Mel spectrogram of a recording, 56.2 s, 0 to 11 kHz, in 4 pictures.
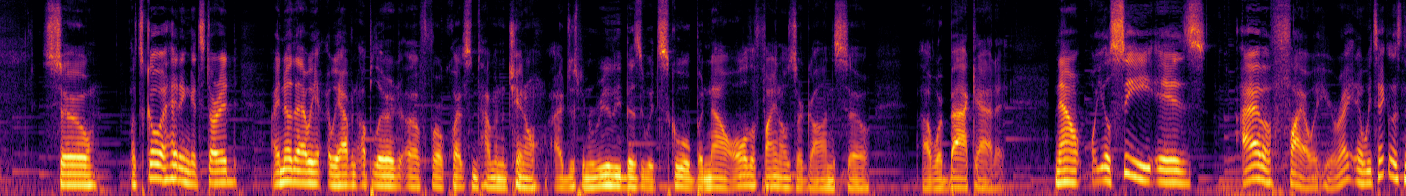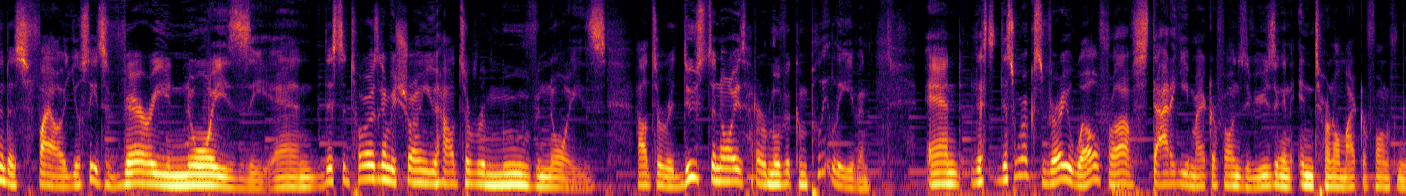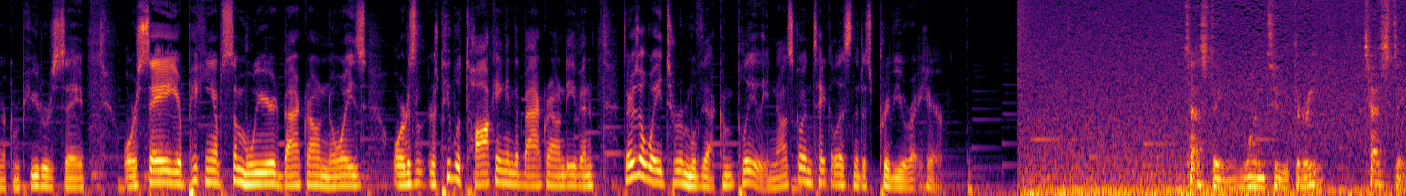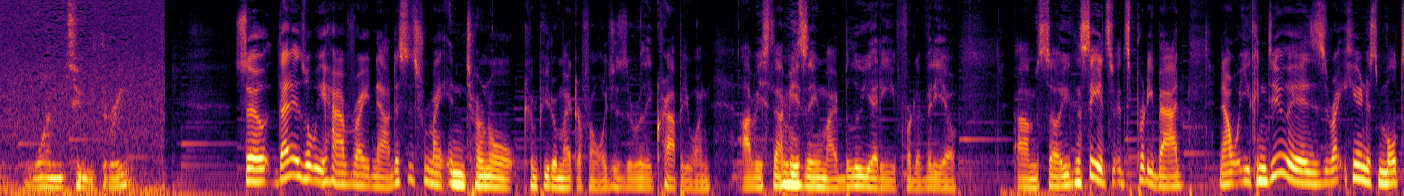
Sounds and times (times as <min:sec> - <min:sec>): Music: 0:00.0 - 0:56.2
Speech: 0:00.5 - 0:22.8, 0:23.4 - 0:37.6, 0:40.0 - 0:43.6, 0:44.6 - 0:51.8, 0:52.4 - 0:56.2.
